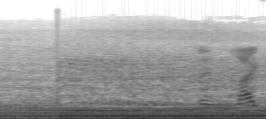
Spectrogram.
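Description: Engine of a two-wheel walking tractor running steadily as it works a flooded rice paddy, getting louder about half a second in.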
